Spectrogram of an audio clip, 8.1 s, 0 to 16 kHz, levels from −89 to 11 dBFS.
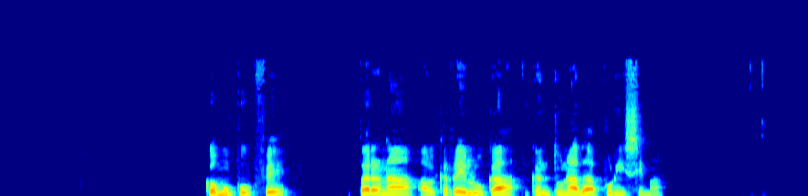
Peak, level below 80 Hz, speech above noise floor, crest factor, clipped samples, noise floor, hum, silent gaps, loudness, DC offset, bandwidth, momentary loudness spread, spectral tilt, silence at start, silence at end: -4 dBFS; -62 dBFS; over 67 dB; 22 dB; under 0.1%; under -90 dBFS; none; none; -23 LUFS; under 0.1%; 11.5 kHz; 11 LU; -6.5 dB/octave; 2.1 s; 1.5 s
